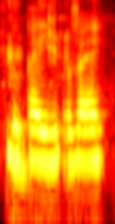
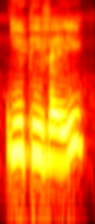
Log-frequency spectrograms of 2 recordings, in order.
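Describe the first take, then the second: First: The letters are named the Spanish way. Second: The letters are named the English way. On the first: The speaker calls it right. "it's like" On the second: The speaker calls it wrong. "which is not how you pronounce it in Spanish"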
